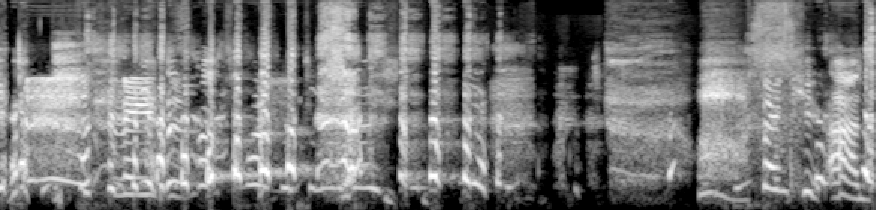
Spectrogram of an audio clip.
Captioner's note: laughter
